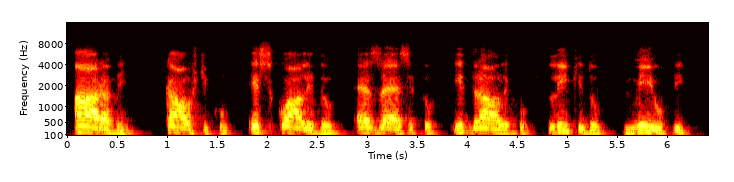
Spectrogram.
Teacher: todas elas em que a sílaba tônica é a antepenúltima, são acentuadas graficamente. · As palavras proparoxítonas, também chamadas no mundo do crime de esdrúxulas, são aquelas palavras em que todas elas são acentuadas graficamente, isso é o mais legal, ou seja, a antepenúltima sílaba, certo? Todas as palavras cuja tonicidade está na terceira sílaba de trás para frente, na antepenúltima, são acentuadas graficamente.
